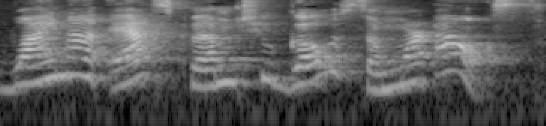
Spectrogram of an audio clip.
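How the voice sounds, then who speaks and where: A woman puts on a character voice, pitched high. She delivers it at a fairly slow pace. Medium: read story. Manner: calm, matter-of-fact.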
